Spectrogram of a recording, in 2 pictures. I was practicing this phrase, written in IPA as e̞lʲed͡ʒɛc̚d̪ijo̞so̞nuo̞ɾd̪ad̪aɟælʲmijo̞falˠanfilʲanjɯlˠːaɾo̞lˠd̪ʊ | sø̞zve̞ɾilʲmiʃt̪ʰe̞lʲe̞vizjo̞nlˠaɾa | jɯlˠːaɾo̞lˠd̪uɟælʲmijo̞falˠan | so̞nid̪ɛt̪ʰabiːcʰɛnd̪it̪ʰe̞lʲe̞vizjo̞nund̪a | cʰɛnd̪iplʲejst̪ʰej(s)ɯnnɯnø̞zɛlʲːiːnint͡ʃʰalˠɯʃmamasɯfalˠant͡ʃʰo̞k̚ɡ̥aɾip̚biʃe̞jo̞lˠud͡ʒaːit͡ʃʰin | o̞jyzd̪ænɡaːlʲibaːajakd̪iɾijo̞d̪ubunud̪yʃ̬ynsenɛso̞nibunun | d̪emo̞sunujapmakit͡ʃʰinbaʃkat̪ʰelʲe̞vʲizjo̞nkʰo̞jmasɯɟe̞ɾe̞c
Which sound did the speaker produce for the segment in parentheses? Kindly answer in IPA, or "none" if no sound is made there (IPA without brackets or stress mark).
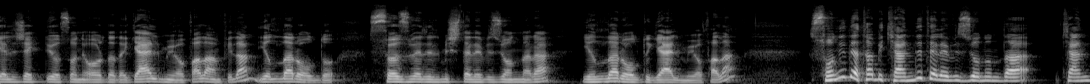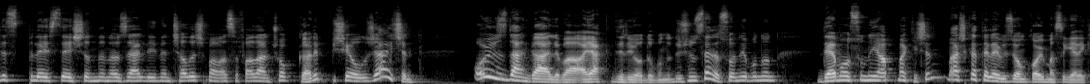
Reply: ʃ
